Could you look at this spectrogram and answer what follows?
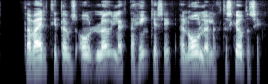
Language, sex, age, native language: Icelandic, male, 40-49, Icelandic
